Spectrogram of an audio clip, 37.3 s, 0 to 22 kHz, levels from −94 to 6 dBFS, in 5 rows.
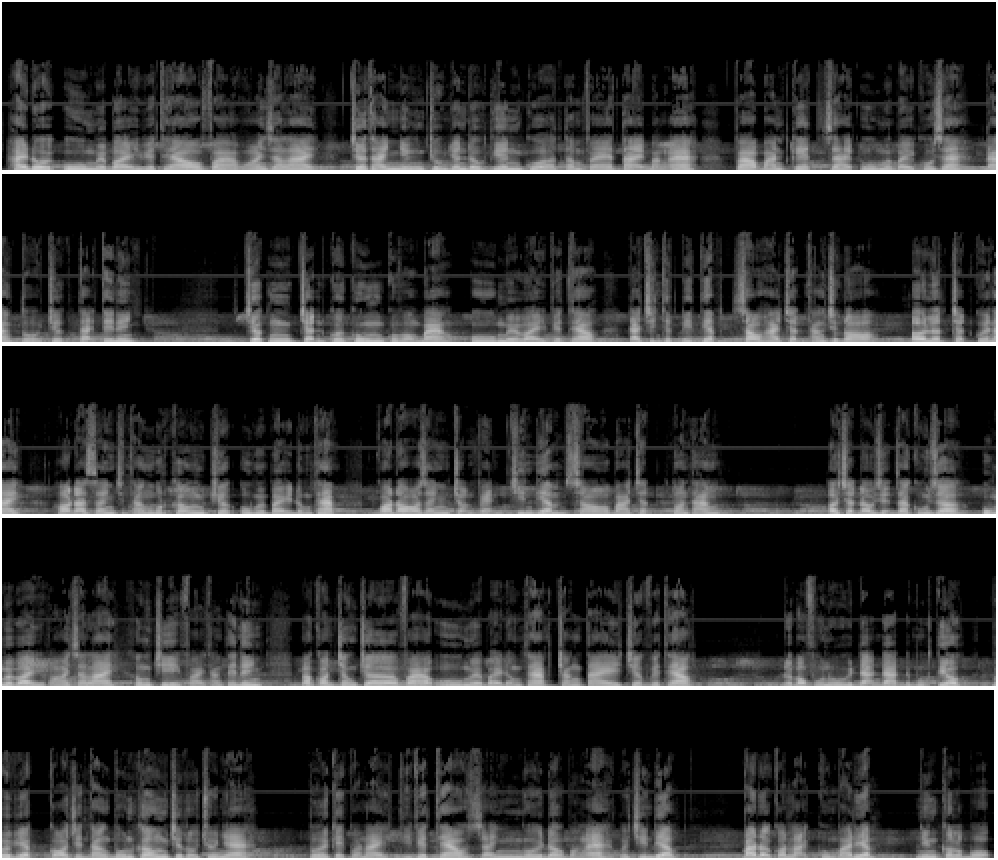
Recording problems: voice in the background; noticeable; throughout; 15 dB below the speech

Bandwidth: 14.5 kHz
